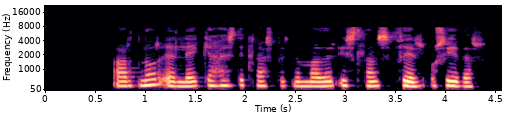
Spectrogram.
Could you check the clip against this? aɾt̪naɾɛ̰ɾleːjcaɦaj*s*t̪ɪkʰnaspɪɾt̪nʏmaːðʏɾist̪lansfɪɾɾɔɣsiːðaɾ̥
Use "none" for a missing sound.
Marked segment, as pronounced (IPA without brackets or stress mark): s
